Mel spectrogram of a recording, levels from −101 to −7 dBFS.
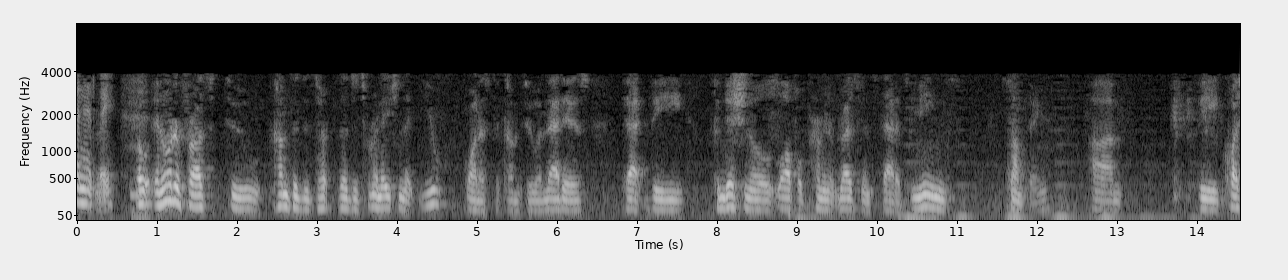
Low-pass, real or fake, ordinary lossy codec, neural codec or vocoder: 7.2 kHz; real; AAC, 16 kbps; none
